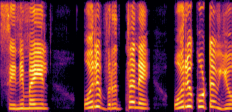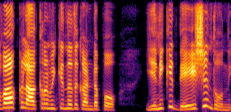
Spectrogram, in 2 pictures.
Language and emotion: Malayalam, angry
